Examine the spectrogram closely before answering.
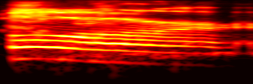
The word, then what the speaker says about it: before: Lowercase b, lowercase b, lowercase b, before. And everybody got this. That silent what at the end there?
